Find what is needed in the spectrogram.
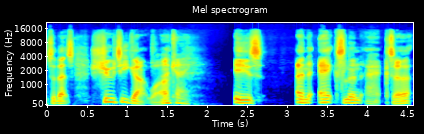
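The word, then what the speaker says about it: Ncuti Gatwa: It's Shooty Gutwa. Oh, well done. There's no N. Shooty Gutwa. It's Shooty. The sh sound is the NC sound. So that's Shooty Gutwa.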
